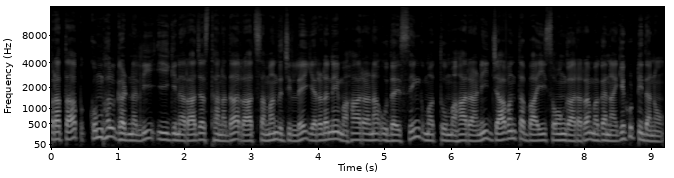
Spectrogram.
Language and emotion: Kannada, neutral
